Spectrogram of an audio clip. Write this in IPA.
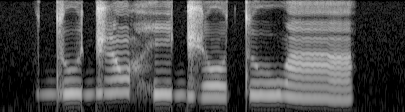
d u˦ d͡ʒ ɔ̃˦ h i˧ d͡ʒ o˨ t u˧ w ã˨

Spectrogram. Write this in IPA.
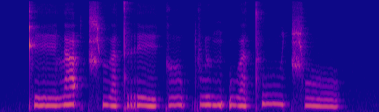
kʰ eː˧ l a˥˩ ʔ t͡ɕʰ ɯ˨˩ a̯ t r eː˨˩ k ɤː˦˥ p̚ k l ɯ˧ ŋ ʔ u˨˩ a̯ tʰ uː˥˩ t͡ɕʰ oː˨˩ k̚

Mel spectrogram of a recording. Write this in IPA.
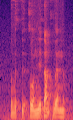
v ə˨˩ t̚ f ɨ̰˧˨ ə̯ k o˨˩ n ɨ˨˦ ɗ a˨˦ m h w ə˨˩ m

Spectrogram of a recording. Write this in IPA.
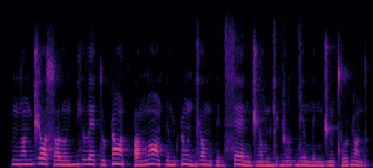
n d ɔ̃ n d͡ʒ ɔ s ɔ l ũ d bʲ u l ɛ t u ʈ ɔ̃ t͡sʼ ɒ ŋ ɡ ɔ̃ t̪ ɪ m ʈ ũ ɡʲ ɔ m t̪ ɪ d s ɛ n d͡ʒ ɔ̃ m ɡʲ ɛ ɖ u l d ɪ m ɪ n d͡ʒ ũ tʼ u ɖ ɔ̃ d

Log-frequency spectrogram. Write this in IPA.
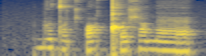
b ə d̪ ɒ t͡ʃʼ ɑ ǃʼ ɜ ʃ ɑ n æ

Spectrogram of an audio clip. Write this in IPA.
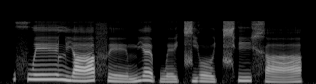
f w e˥ ɪ̯ l j ä˧˥ f e˨˩ ɪ̯ m j ɛ˥˩ p w e˩ ɪ̯ t͡ɕ j o˨˩ ʊ̯ t͡ɕʰ i˥ x ä˨˩˦

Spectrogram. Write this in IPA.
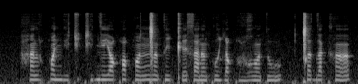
h ã l i̤ qʷ ã nʲ a̤ t͡ɕ ɵ cʰ i̤ dʲ ɐ̃ j ʉ qʷ i qʷ ã ŋ͡ǀ ɐ̃ t i kʼ e s a ɾ ɐ̃ k o ʎ ɨ qʷ a̤ ʁʷ ã t u | ǀ ɐ d a kʰ ɐ̃

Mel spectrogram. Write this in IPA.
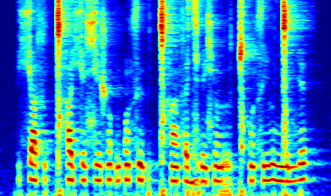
ç a ɬ i ǀʰ a ç æ ɕ e ʃ õ ʔ ɨ ʔ õ s ɨ ʔ ɨ ǀʰ ã ɬ æ dʲ æ ɾ e ɕ õ r o ǀʰ õ s i l ɨ ŋ͡ǀ i nʲ æ

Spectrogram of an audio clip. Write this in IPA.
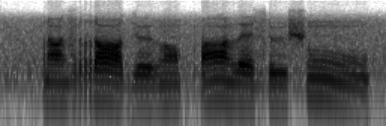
ɾ ɑ̃ z r ɑ d ø ð ɔ̃ pʼ ɑ̃ ð ɛ z ɾ ʉ ʃ ũ

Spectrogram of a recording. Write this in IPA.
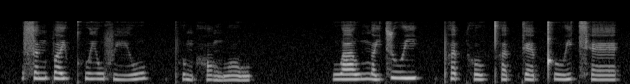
s ɐ˥ ŋ p ɐ˥ j kʷʰ iː˧ w f iː˨˥ w | pʰ ʊ˨˩ ŋ h ɔː˨˩ ŋ w o˨˩ w | w aː˨˧ w ŋ ɐ˨˥ j t͡s uː˥ j | pʰ ɐ˥ t̚ h o˨ w t̪ʰ ɐ˨˥ t̚ k ɛː˨˥ p̚ kʰ uː˨˥ j t͡sʰ ɛː˨

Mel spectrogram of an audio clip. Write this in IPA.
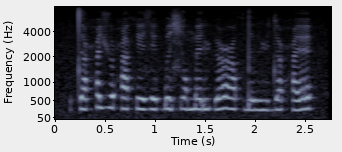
t ə ħ i ʒ y ħ a x e z e ɓ ə ɕ ɔ m ɛ ɾ y ʔ ø ʕ ɔ x d ə ɣ y d œ ħ ɛ

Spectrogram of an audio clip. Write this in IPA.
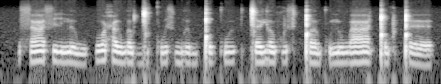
s aː s iː n ɘ w | o ħ ɘː w ɐ w ɡ͡ǀ ɘ kʷʼ iː s b ɘː b ǃ u kʷʼ ɨ | ǀ ɛ j ɐː xʷ i s ǃ ɐː kʷʼ ɘ n u w aː ǃ ɔ xʷ ǃ ɛː

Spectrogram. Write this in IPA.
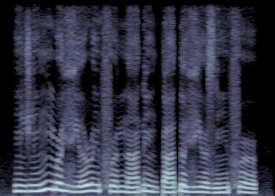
ĩ ʒ ĩ ŋ͡m ə˞ vʲ ə ɹ ĩ f ə˞ n ã ɗ ĩ ɠ a ɗ ə vʲ ə˞ z ĩ f ə˞

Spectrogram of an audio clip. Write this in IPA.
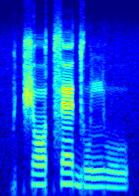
t͡ʃ ɔ˦ t͡s ɛ˦ d u˨ ɲ u˨

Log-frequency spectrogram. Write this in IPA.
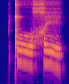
ǃ oː ʁ χ e

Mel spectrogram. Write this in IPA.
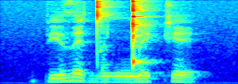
pʲ ɨ ð e d ɐ ŋ͡ǃ e k e

